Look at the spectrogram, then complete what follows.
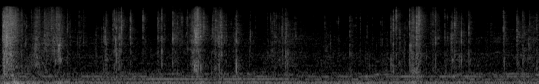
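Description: Foil trading-card pack wrappers crinkling and crackling as they are handled and opened by hand, in irregular sharp crackles; the loudest comes right at the start, with another about two seconds in.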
